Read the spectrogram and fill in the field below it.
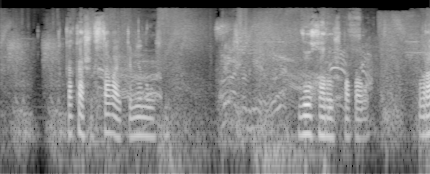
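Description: An energy blast whooshes and crackles.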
